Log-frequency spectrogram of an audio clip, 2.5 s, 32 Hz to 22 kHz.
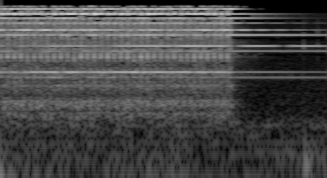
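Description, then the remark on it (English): A loud electric telephone bell, the ring used from the 1920s and 1930s until about the late 1970s and 1980s, rings in a rapid, shimmering trill for well over a second, then cuts off abruptly, leaving a brief ringing decay and near silence. “Essentially, the telephone ring, as it came into being in the 20s and 30s, stayed almost entirely unchanged until approximately the 80s, late 70s, 80s.”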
